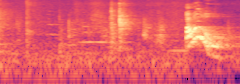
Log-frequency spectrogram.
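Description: A restroom door opening in a quiet hallway: faint room noise, then a short, sudden pitched sound near the end as the door swings open.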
